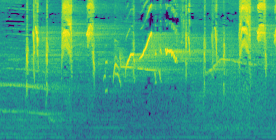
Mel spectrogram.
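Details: Song of an oriental magpie-robin from a village, played to spur other magpie-robins into song: lively mixed phrases of sharp high chips, rising slurred whistles and buzzy notes, delivered in quick succession.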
